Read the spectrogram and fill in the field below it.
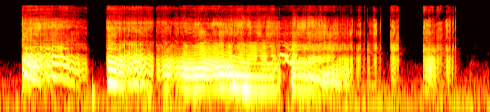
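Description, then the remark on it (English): A loud, drawn-out fart sound effect with a wobbling, buzzy pitch, broken into several sputtering bursts over about six seconds and heard on its own. “And honestly, your team put up such a dud that I get to break out the first fart noise of the season.”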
